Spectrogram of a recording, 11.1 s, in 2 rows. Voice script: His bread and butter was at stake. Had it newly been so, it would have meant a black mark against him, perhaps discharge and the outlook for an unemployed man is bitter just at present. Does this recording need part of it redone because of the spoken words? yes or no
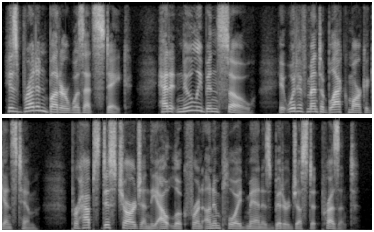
no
